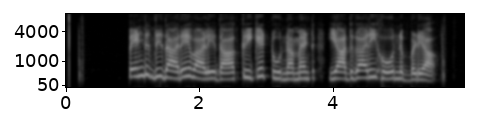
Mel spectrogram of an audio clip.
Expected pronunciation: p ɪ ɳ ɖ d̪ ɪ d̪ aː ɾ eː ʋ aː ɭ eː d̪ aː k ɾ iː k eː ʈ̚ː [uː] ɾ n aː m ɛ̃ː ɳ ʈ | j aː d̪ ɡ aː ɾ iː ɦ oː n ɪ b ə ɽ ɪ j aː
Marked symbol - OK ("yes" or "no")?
yes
